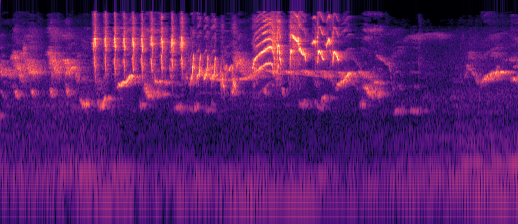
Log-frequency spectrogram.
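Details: Caged orange-headed thrush from Singaraja, Bali, pouring out a rich medley of fast rattling trills, sweeping whistles and sharp chirps, with a low background drone throughout.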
